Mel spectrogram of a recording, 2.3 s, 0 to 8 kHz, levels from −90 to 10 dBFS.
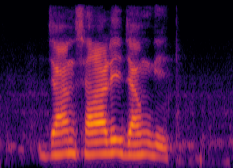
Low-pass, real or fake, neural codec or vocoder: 7.2 kHz; fake; autoencoder, 48 kHz, 32 numbers a frame, DAC-VAE, trained on Japanese speech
